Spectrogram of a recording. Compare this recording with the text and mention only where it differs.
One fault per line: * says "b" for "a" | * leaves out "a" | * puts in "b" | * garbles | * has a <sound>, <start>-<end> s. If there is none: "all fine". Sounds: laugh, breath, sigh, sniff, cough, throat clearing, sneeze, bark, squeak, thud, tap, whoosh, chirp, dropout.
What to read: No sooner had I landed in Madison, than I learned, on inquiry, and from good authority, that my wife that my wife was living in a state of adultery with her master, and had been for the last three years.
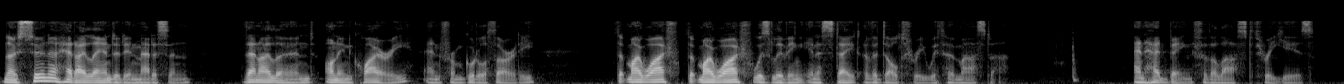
* has a laugh, 10.5-10.8 s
